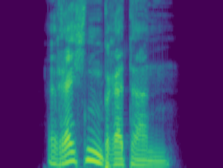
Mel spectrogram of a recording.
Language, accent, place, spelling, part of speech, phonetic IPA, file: German, Germany, Berlin, Rechenbrettern, noun, [ˈʁɛçn̩ˌbʁɛtɐn], De-Rechenbrettern.ogg
- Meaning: dative plural of Rechenbrett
